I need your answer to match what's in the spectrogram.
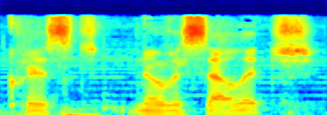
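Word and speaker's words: Krist Novoselic: Giants in the Trees, a band featuring none other than Chris Novoselic, if I'm saying that right, from Nirvana. – That's right, yeah.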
